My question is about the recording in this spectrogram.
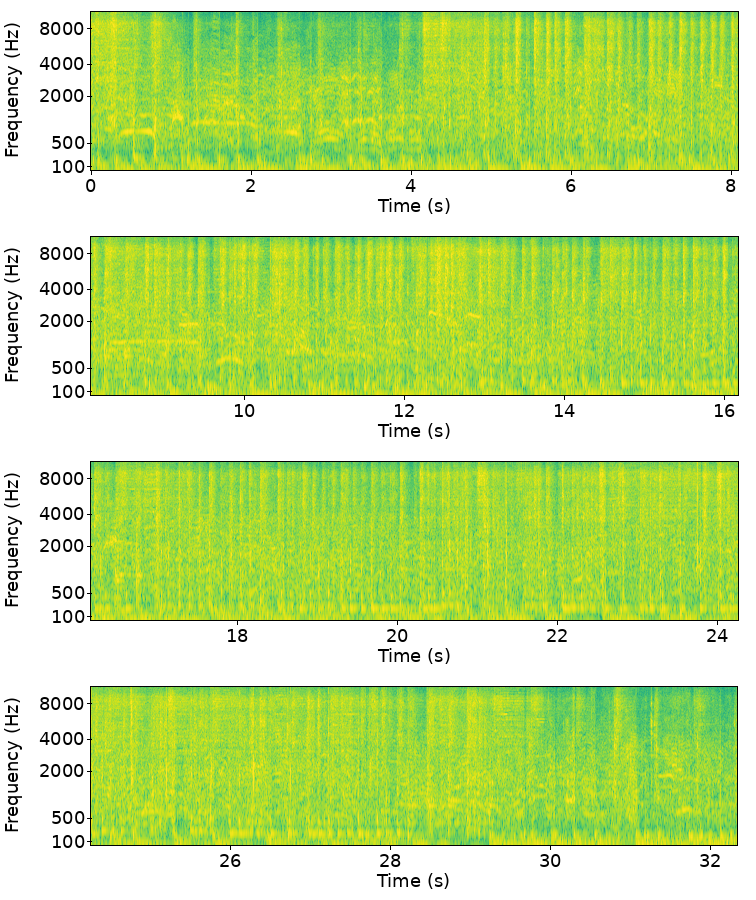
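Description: High school marching band playing: brass with sousaphones over a drumline of snare and bass drums, with drum rolls and long held notes.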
